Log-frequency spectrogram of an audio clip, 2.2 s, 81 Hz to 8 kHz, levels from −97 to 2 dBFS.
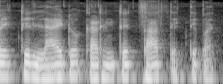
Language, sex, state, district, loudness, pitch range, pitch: Bengali, male, West Bengal, Cooch Behar, -17 LUFS, 115-125 Hz, 120 Hz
